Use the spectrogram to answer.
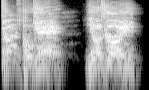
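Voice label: Attack Crewmen, English; Warframe; CorpusCrewmen; CrewmanA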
